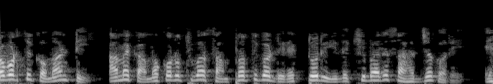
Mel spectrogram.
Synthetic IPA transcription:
ɔbɔɾt̪ikɔmaɳʈi | amekamɔkɔɾut̪ʰibasampɾot̪ikɔɖiɾek̚ʈoɾid̪ekʰibaɾesaɦad͡ʒjɔkɔɾḛ | e

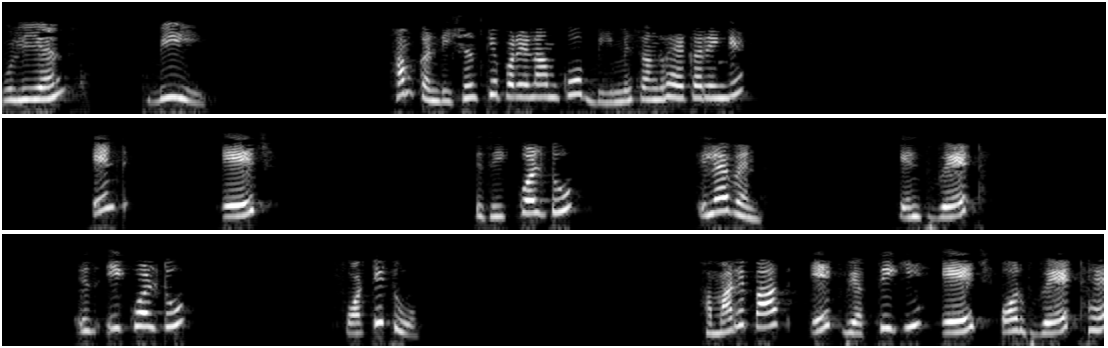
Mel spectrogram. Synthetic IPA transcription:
bʊlijən | biː | hɐmkə̃ɳɖiːʃənskepɐɾɪɽ̃aːmkobiːmẽsə̃ŋɡɾəɦkɐɾẽːŋɡeː | ɪ̃ɳʈ | eːd͡ʒ | ɪziːkwəlʈu | ɪlɛːʋən | ɪ̃ɳʈʋeːʈ | ɪziːkwəlʈu | fʰɔːɾʈiʈuː | hɐmaːɾepaːseːkʋjɐk̚t̪ikieːd͡ʒɔːɾʋeːʈɦɛ

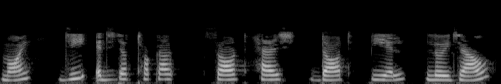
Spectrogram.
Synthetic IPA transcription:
moj | zieditɔtʰːɔka | sɔɹthɛsdɔtpiel | lojzaʊ̃

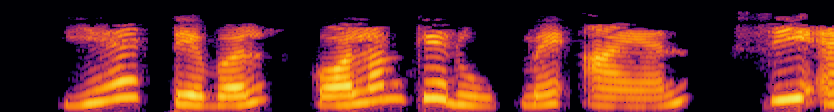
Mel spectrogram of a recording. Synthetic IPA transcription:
jɐɦʈeːbəlkɔːlə̃mkeɾuːpmẽʔaːjən | siːʔɛ

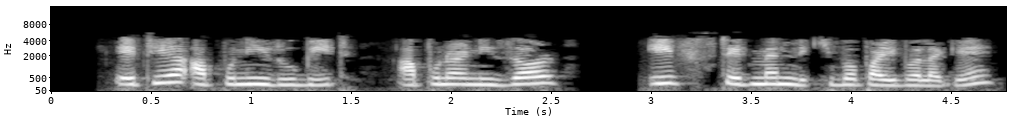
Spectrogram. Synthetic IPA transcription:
etijaʔapuniɹubit | apʊnaɹnizɔɹ | ipʰstetmɛntlikʰibɔpaɹibɔlaɡɛ

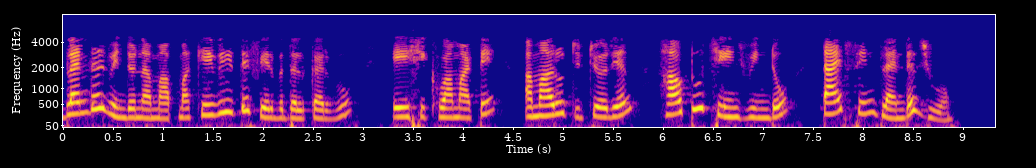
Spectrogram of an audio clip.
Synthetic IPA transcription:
blɛ̃ːɳɖəɾʋɪ̃ɳɖonamaːpmãkeːʋiɾiːt̪efeːɾbəd̪əlkəɾʋũ | eːʃɪkʰʋamaːʈe | ɐmaːɾũʈuʈoːɾijəl | haːwʈut͡ʃẽːɲd͡ʒʋɪ̃ɳɖo | ʈaːɪpsɪ̃nblɛ̃ːɳɖəɾd͡ʒʱuo

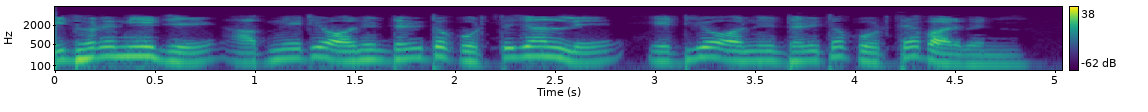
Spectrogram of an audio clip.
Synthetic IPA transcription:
ejd̪ʱɔɾenijed͡ʑeap̚nieʈiɔniɾd̪ʱaɾit̪okoɾt̪ed͡ʑanleeʈioɔniɾd̪ʱaɾit̪okoɾt̪epaɾben

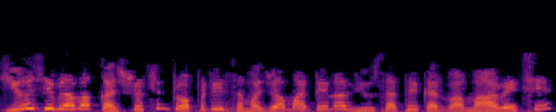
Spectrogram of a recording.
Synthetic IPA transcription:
ɡijod͡ʒiʋɭamãkənsʈɾəkʃənpɾɔpəɾʈisəməd͡ʒʋamaʈenaʋjusat̪ʰekəɾʋamãaʋet͡ʃʰe

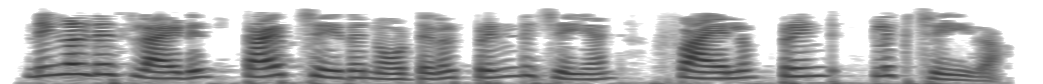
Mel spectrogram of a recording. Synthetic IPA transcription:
niŋːɐɭɨɽe̞slɐjɽilʈɐjpt͡ɕe̞jt̪ɐno̞ːʈːuɣɐɭpriɳɖɨt͡ɕe̞jːaːnfɐjlumpriɳɖɨkɭikːt͡ɕe̞jːuɣɐ̰

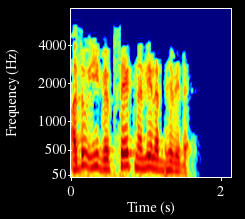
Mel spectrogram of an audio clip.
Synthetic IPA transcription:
ɐd̪uiːʋe̞bsɐjʈnɐlːilɐbʱjɐʋid̪e

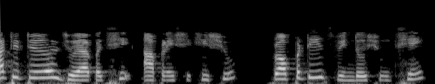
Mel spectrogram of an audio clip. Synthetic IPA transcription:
aʈiʈuɾəld͡ʒojapət͡ʃʰiapɽ̃eʃikʰiʃũ | pɾɔpəɾʈizʋɪ̃nɖ̪oʃũt͡ʃʰe

